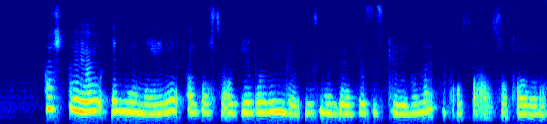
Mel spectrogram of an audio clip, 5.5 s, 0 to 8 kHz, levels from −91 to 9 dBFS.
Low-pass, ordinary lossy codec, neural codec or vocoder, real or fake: 7.2 kHz; MP3, 48 kbps; codec, 16 kHz, 1 kbps, FreqCodec, smaller model; fake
